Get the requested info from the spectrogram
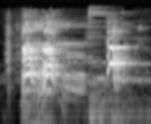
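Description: Siberian husky vocalizing in its 'talking' way: two quick yowls that rise and fall in pitch, then a sharp upward-swooping yelp near the end.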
